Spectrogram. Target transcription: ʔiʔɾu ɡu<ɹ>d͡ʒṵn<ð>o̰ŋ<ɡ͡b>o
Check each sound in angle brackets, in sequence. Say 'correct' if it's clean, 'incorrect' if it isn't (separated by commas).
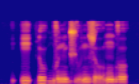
incorrect, incorrect, incorrect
